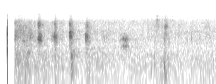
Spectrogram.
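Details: ['A female Rottweiler whimpers after growing tired of fetching and hiding her ball indoors: a run of short, thin, high whines about three times a second, then fainter, more spaced whimpers.']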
